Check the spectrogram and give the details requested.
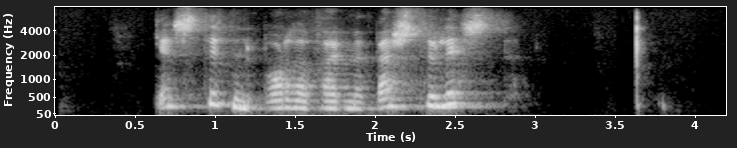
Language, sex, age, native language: Icelandic, female, 60-69, Icelandic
